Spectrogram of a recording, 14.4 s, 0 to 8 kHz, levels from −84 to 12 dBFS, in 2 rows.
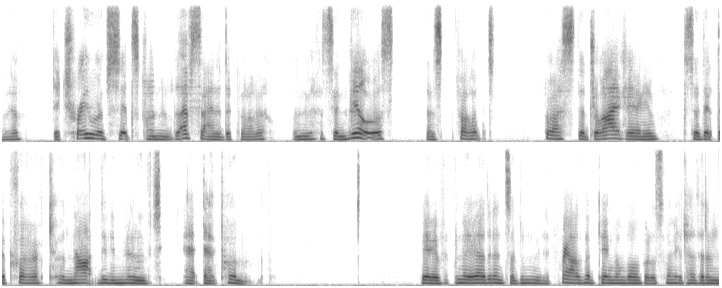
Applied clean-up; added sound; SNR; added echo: neural diffusion model UNIVERSE++.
